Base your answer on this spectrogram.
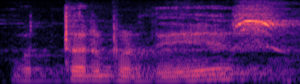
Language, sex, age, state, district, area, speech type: Maithili, male, 60+, Bihar, Saharsa, urban, spontaneous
